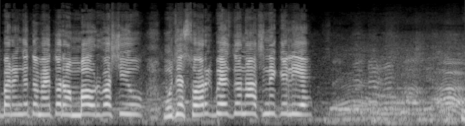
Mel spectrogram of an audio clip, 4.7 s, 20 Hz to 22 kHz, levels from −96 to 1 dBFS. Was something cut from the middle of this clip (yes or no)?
no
